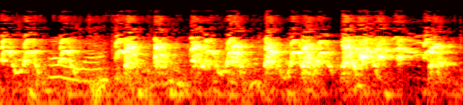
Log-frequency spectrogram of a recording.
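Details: Wendall, a friendly, playful four-year-old male Jack Russell Terrier x Plott hound mix awaiting adoption near Wilmington, North Carolina, playing with a flirt pole while Norman joins the chorus; harmonic barks and yowling calls burst out roughly twice a second.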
